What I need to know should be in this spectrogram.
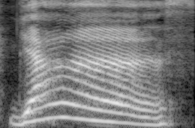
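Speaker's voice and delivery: stretched, sassy yass; sassy drawn-out yass. Shown as a demonstration. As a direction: draw it out with sass. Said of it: "but they say".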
